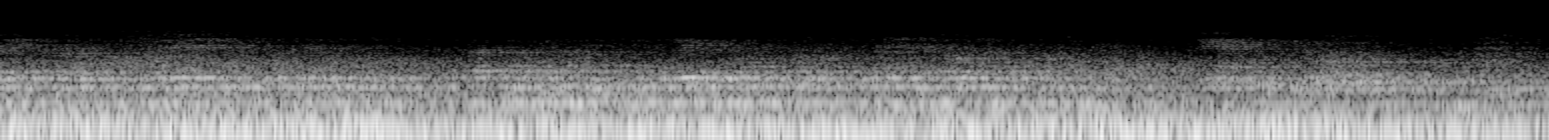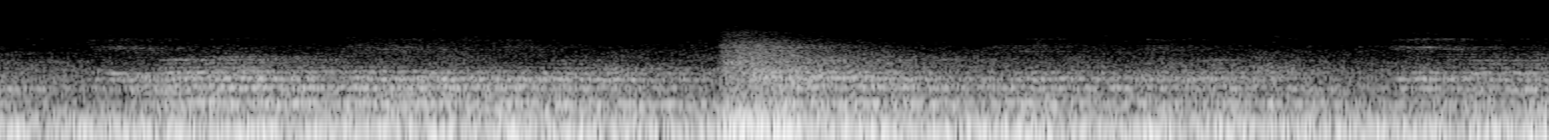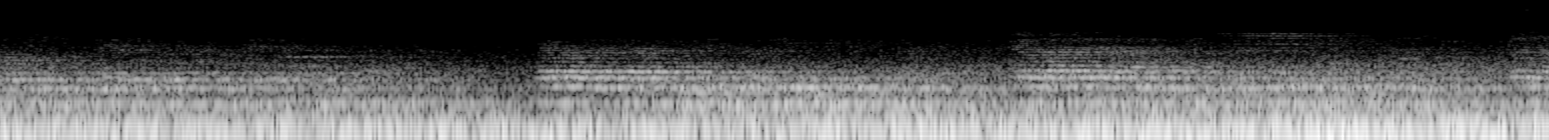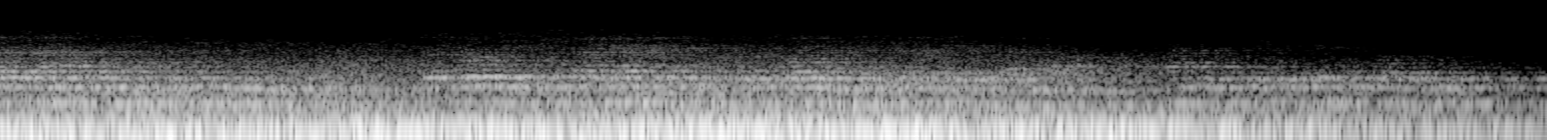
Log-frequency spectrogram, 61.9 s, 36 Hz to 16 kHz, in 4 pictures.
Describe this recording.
some women (italian?) praying in the empty church. recorded june 4, 2008. - project: "hasenbrot - a private sound diary"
